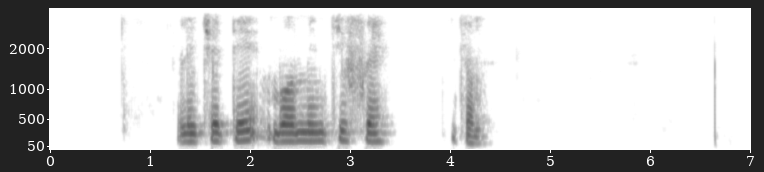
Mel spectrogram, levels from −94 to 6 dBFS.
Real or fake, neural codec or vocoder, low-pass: fake; vocoder, 44.1 kHz, 128 mel bands every 512 samples, BigVGAN v2; 3.6 kHz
